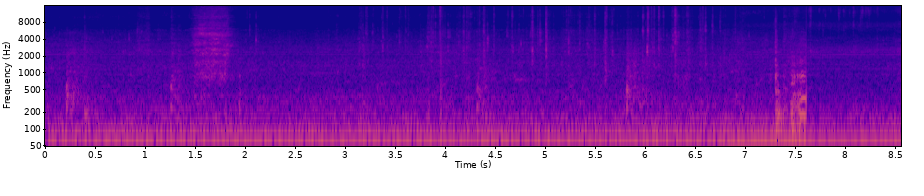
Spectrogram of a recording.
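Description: Scattered knocks, clicks and rubbing as a small catch is unhooked from a hand line and handled over a painted wooden fish box in a small boat, with a louder bump and scrape about seven seconds in, over a steady low rumble.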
